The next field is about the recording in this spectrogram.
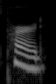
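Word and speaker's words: perd: purred it means horse you take the word pen and then take the N away and it is p it is the same as the first two letters in purred then you pronounce the letters Rd the way you normally would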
